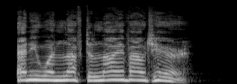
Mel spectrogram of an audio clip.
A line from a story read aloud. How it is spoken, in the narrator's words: he yelled the words at a blood-stained killing field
